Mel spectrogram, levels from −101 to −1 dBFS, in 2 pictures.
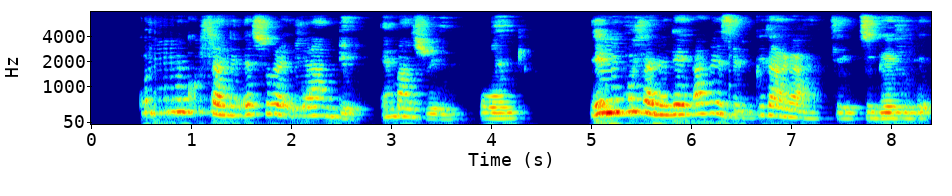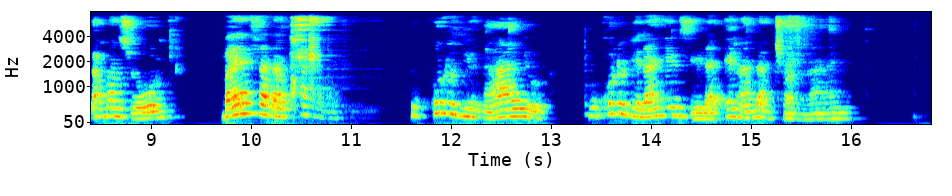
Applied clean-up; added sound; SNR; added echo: neural mask model DeepFilterNet 3.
